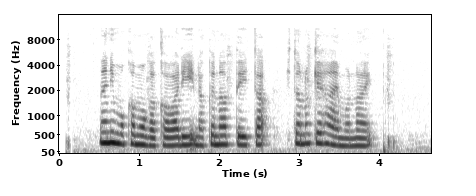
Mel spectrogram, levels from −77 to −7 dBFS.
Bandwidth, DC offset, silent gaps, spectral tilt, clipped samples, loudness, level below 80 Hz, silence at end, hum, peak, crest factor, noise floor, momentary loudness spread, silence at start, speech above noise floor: 11.5 kHz; under 0.1%; none; -6.5 dB/octave; under 0.1%; -24 LUFS; -52 dBFS; 0.5 s; none; -10 dBFS; 14 dB; -50 dBFS; 13 LU; 0.1 s; 27 dB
